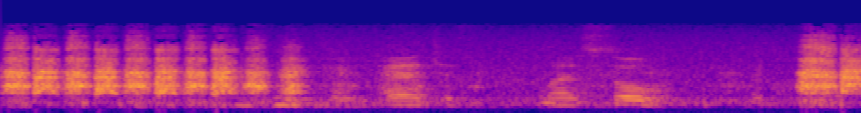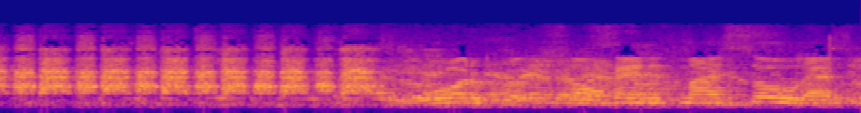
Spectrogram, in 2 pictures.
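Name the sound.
heavy labored breathing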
